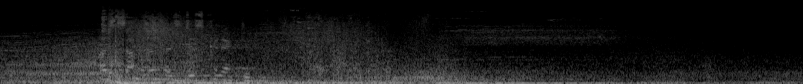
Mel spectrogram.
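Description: A triumphant game fanfare bursts out with a whoosh and slowly fades.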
